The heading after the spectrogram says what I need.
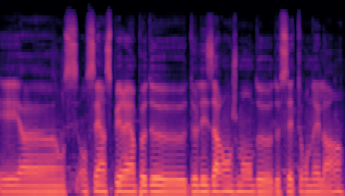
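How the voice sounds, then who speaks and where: A man speaking at a very slow pace in a flat monotone, over noticeable background noise. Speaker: musician. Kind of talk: casual interview chat.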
